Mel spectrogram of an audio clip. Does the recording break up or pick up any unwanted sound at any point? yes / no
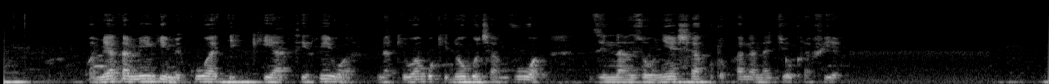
no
